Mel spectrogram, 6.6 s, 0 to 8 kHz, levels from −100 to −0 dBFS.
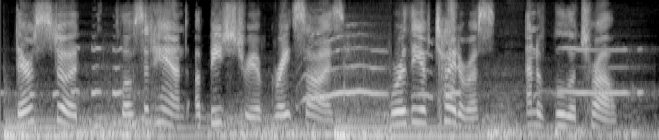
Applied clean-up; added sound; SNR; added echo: none; Bowed string instrument + Meow; 1 dB; none.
